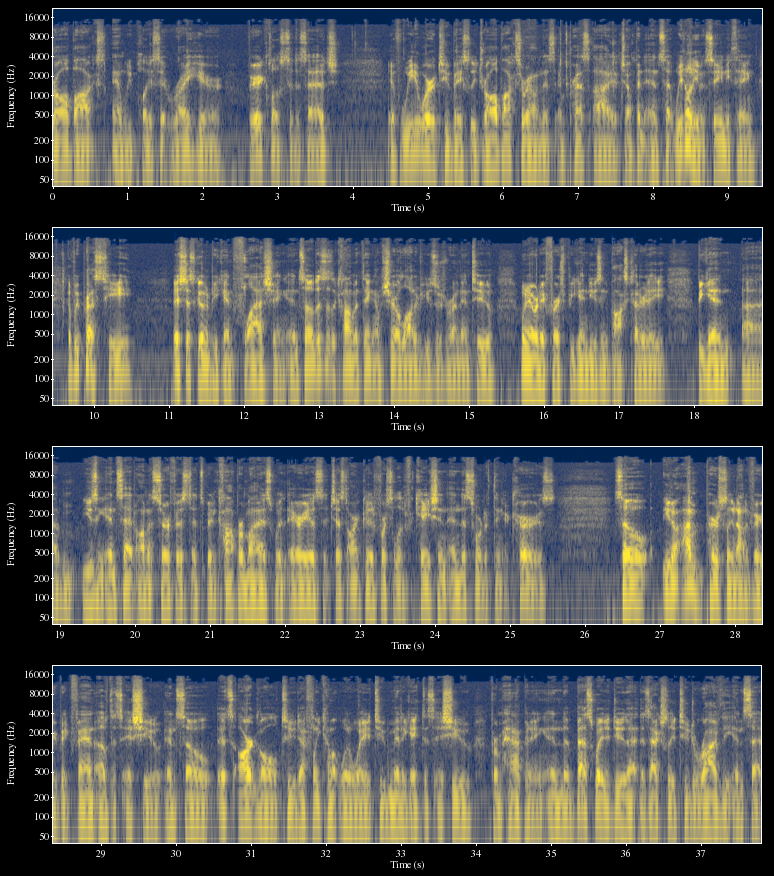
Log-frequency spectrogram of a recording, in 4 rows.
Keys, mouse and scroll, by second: 0.5 g, 1.6 click, 3.7 scroll down 1, 4.0 middle click, 4.6-6.7 drag, 7.4 Tab, 9.5 t, 30.7-31.3 scroll up 1, 31.3-31.7 scroll down 1, 31.8-37.0 middle drag.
